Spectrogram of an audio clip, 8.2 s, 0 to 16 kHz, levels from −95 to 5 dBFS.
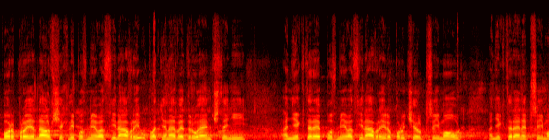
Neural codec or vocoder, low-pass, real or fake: vocoder, 44.1 kHz, 128 mel bands every 256 samples, BigVGAN v2; 14.4 kHz; fake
